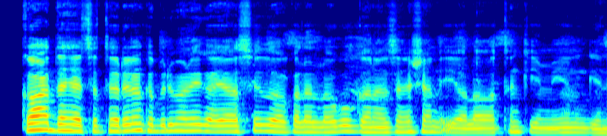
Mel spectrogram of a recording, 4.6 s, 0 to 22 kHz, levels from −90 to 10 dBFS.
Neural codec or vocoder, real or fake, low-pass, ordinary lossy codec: none; real; none; none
